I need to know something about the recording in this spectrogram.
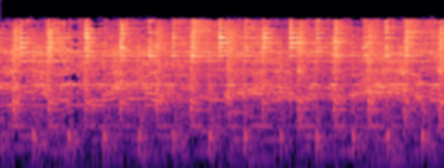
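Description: Up-tempo gospel music from a choir and band, with a quick, steady drum beat.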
